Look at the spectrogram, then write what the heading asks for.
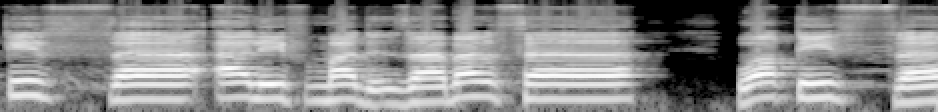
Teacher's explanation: واو میں ہونٹوں کو گول کرنا ہے، قاف کو موٹا کرنا ہے ، قاف کو سا کے ساتھ ملانا ہے قاف سا زیر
